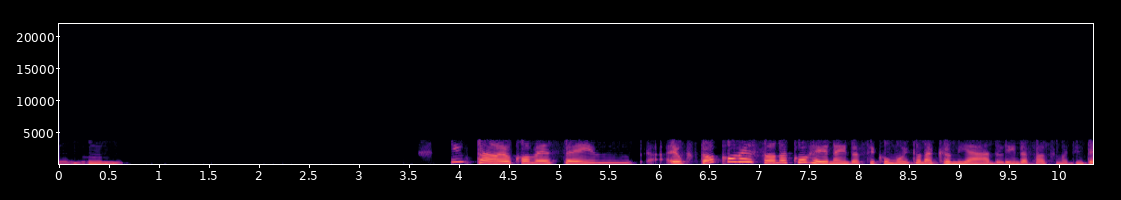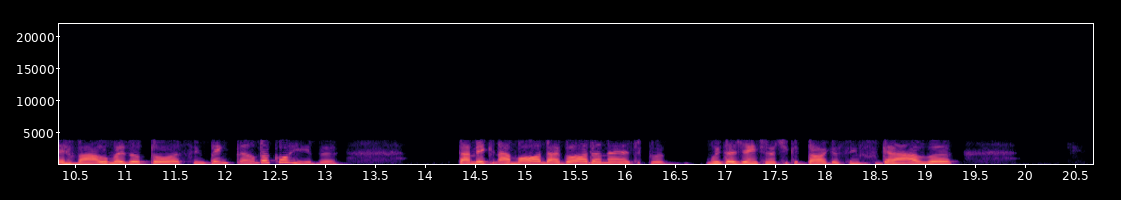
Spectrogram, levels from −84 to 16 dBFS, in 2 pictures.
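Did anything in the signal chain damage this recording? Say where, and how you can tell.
Yes, at the codec stage: heavy G.723.1 codec damage throughout. A spectrogram is empty above 3.8 kHz, and its 30 ms frames smear consonants into a muffled, hoarse sound that fits a roughly 6 kbit/s stream.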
